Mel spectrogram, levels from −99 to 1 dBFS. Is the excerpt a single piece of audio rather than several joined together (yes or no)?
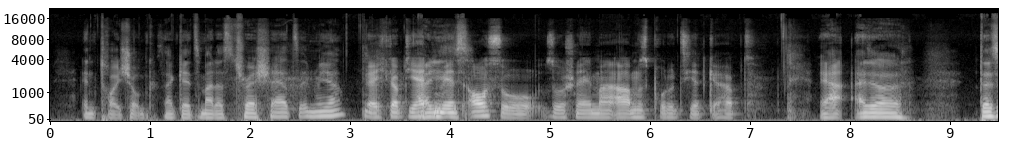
no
